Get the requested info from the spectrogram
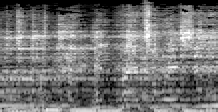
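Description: Music playing loudly on a car stereo, heard inside the cabin, with a steady bass line and beat.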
